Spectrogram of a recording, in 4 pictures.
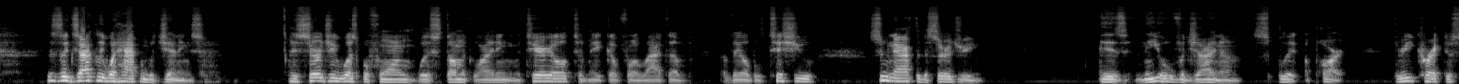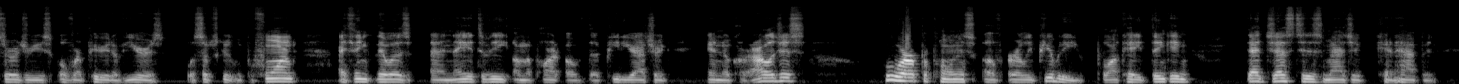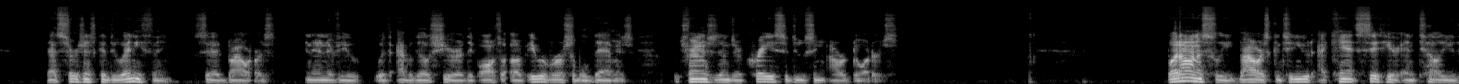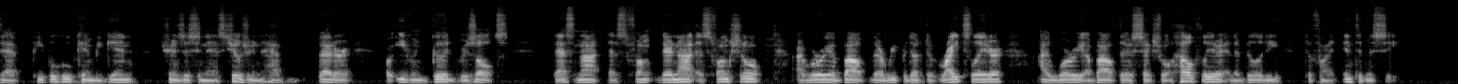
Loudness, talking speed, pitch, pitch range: -22 LUFS, 150 wpm, 115 Hz, 100-135 Hz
